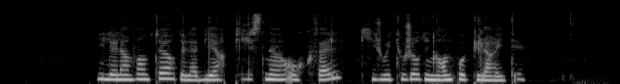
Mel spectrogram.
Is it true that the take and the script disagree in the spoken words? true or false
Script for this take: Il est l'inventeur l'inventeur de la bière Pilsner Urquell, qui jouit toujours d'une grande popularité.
true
